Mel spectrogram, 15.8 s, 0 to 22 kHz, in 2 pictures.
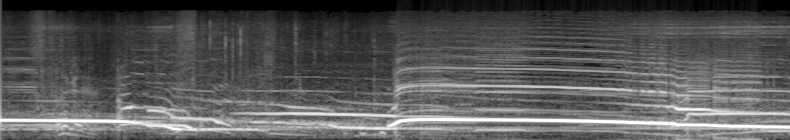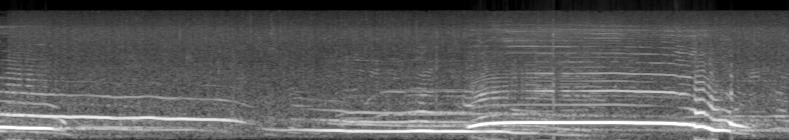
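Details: Several gray wolves at a wolf and wildlife center in Colorado howl together at a full-moon feeding on November 17, 2013, long sliding tones overlapping in a rising and falling chorus.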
